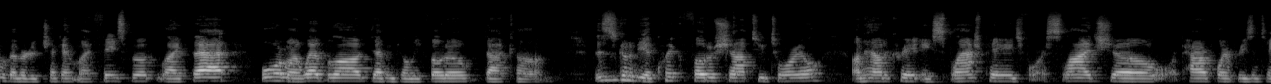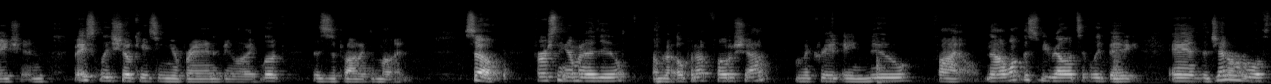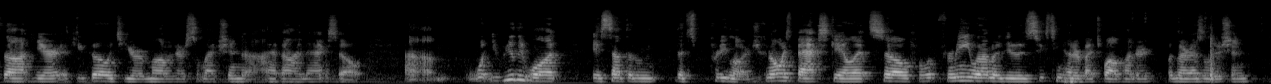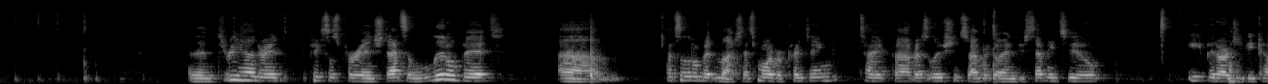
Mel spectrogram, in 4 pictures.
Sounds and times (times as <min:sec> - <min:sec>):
Speech: 0:00.0 - 0:16.8, 0:17.4 - 0:38.0, 0:40.0 - 0:49.2, 0:49.8 - 0:50.8.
